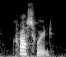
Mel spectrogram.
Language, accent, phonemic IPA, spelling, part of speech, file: English, US, /ˈkɹɒswɜː(ɹ)d/, crossword, noun, En-us-crossword.ogg
- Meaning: 1. A word puzzle in which interlocking words are entered usually horizontally and vertically into a grid based on clues given for each word 2. The grid of such a puzzle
